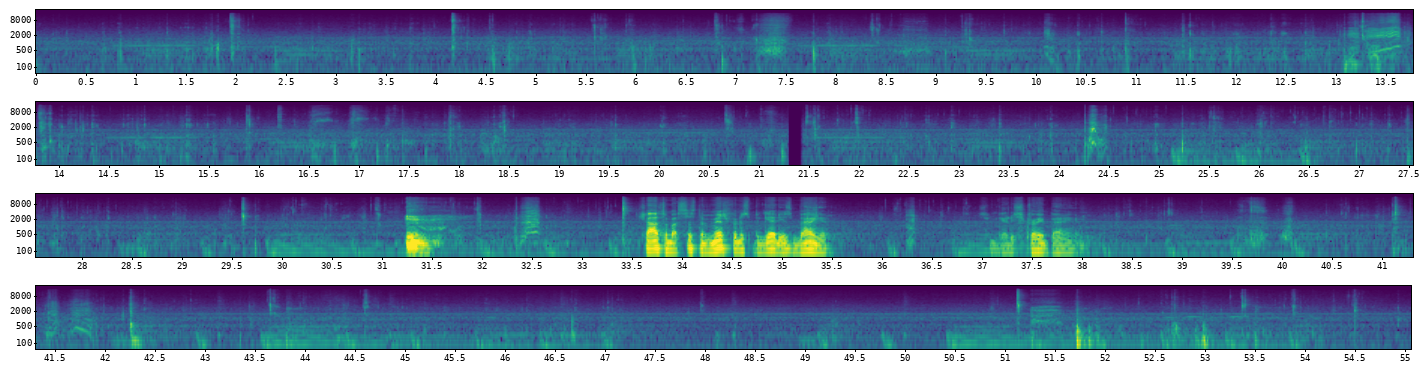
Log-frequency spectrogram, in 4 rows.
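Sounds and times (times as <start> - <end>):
wet chewing and mouth clicks: 0.7 - 2.2, 3.1 - 33.6, 38.2 - 45.3, 52.3 - 55.0.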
